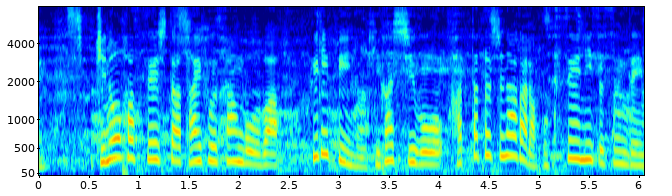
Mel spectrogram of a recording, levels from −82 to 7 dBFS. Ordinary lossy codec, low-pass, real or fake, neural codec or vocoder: none; none; fake; codec, 16 kHz, 4 kbps, FunCodec, trained on Chinese and English, 50 frames a second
